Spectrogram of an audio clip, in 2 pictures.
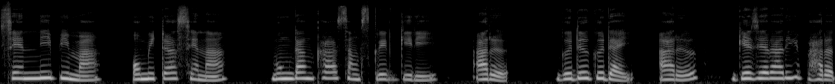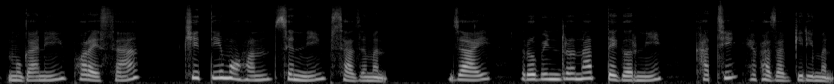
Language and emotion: Bodo, neutral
